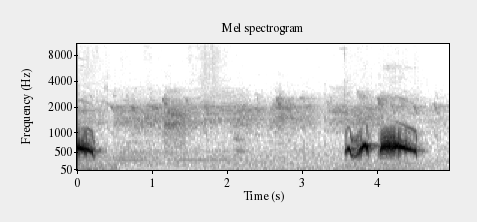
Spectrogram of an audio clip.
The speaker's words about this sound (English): A murder of crows. Looking down from the trees, a gentle moaning rising and falling again and again. A pitying of doves.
